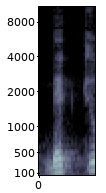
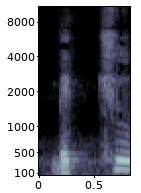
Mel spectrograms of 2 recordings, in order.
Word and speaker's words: 맥추: 짜 가 합쳐진 단어입니다 어떤 분들은 발음을 잘 못하여 맥주 감사 주 의 라고 하시는데 발음을 잘 해야 합니다 맥주 감사 주 일이 아니고 맥추 감사 주일 입니다 이 맥주 절은 유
